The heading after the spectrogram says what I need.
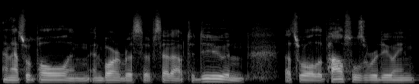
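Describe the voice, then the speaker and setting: A man's voice: on the low side, fairly even intonation, fast. A man in his thirties preaching a sermon from a pulpit in a church sanctuary, teaching conversationally with restarts and fillers. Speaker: pastor.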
